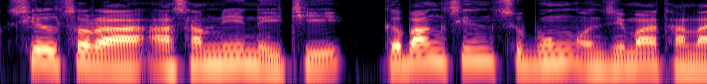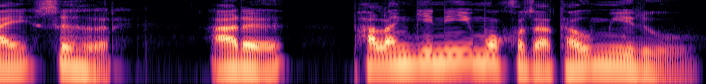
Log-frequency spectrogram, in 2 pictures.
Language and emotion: Bodo, neutral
